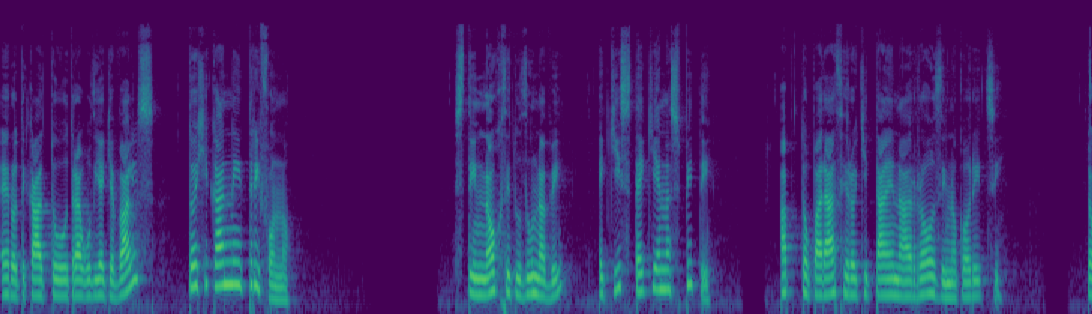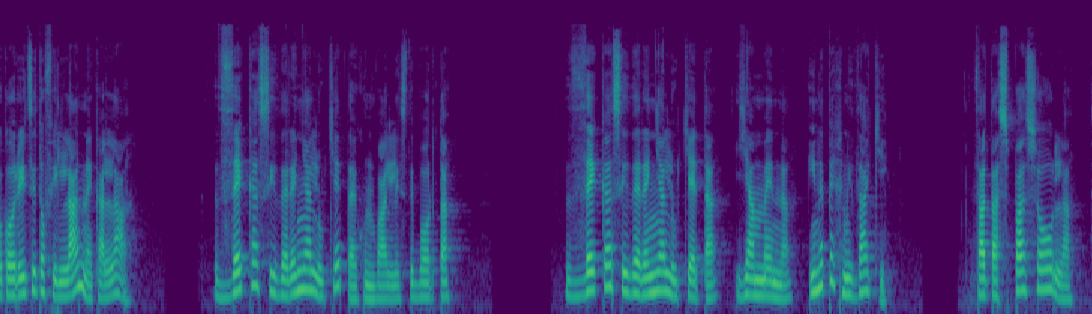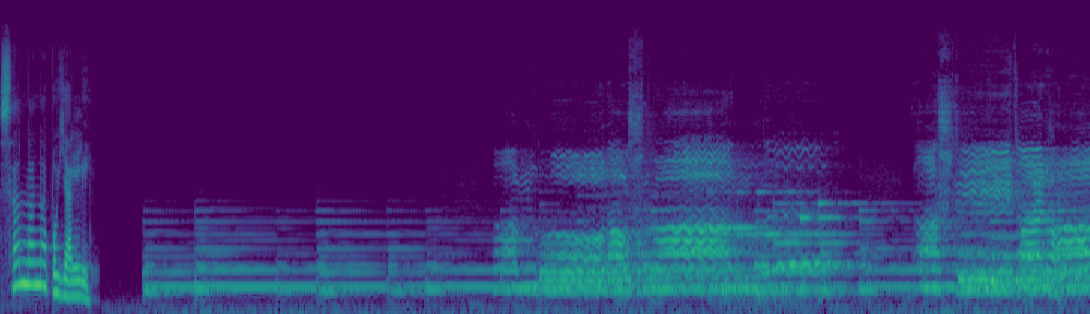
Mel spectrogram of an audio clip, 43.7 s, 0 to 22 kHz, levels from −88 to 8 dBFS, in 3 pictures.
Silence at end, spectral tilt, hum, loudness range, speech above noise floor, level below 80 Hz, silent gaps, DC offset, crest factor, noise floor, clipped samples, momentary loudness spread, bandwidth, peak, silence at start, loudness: 0 s; -5.5 dB/octave; none; 11 LU; over 66 dB; -60 dBFS; 5.11-5.16 s, 5.39-5.61 s, 14.01-14.05 s, 21.23-21.27 s, 21.39-21.45 s, 21.82-21.86 s, 27.00-27.10 s; under 0.1%; 22 dB; under -90 dBFS; under 0.1%; 21 LU; 16.5 kHz; -6 dBFS; 0 s; -26 LUFS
